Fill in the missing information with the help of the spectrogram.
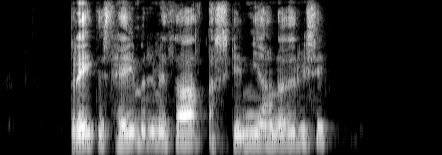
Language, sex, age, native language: Icelandic, male, 50-59, Icelandic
